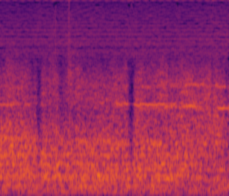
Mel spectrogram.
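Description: Steady road and engine noise of a moving car, heard from inside the car.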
